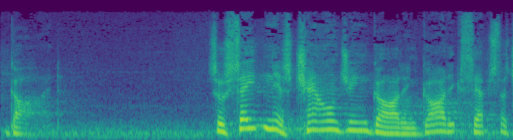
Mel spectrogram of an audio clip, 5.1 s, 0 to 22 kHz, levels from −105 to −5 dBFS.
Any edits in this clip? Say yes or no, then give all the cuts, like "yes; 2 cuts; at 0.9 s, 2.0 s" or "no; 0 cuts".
no; 0 cuts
